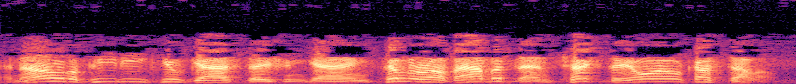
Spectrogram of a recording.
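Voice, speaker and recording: Animated 1940s male radio announcer. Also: high voice, quick pace, husky. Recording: tinny, faintly noisy 1940s radio recording.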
